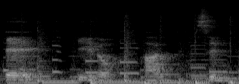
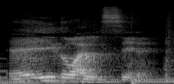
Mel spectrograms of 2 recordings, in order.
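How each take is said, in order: First: The words are said separately, not run together. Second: The words run together across the vowels. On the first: The speaker calls it wrong. "instead of" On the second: The speaker calls it right. "pronounce them together"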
